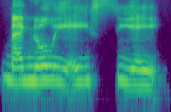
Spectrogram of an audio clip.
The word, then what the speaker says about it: Magnoliaceae: And so yes, it's ACE, so the ACEAE at the end. And so before, I did not realize that that's how it was pronounced, and I would pronounce it like Magnoliaceae, or no, sorry, I'm saying it correctly, Magnoliaceae. I think I would say AC, but it's ACE.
